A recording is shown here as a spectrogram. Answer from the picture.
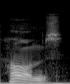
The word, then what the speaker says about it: Holmes: Clint Holmes. – Holmes. Wow. – Like Sherlock Holmes.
